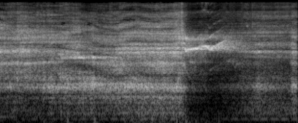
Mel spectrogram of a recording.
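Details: Steady high-pitched whine of a dental drill running continuously, briefly changing pitch near the end: drilling the osteotomy for an immediate implant replacing a fractured front tooth in an aesthetic zone.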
